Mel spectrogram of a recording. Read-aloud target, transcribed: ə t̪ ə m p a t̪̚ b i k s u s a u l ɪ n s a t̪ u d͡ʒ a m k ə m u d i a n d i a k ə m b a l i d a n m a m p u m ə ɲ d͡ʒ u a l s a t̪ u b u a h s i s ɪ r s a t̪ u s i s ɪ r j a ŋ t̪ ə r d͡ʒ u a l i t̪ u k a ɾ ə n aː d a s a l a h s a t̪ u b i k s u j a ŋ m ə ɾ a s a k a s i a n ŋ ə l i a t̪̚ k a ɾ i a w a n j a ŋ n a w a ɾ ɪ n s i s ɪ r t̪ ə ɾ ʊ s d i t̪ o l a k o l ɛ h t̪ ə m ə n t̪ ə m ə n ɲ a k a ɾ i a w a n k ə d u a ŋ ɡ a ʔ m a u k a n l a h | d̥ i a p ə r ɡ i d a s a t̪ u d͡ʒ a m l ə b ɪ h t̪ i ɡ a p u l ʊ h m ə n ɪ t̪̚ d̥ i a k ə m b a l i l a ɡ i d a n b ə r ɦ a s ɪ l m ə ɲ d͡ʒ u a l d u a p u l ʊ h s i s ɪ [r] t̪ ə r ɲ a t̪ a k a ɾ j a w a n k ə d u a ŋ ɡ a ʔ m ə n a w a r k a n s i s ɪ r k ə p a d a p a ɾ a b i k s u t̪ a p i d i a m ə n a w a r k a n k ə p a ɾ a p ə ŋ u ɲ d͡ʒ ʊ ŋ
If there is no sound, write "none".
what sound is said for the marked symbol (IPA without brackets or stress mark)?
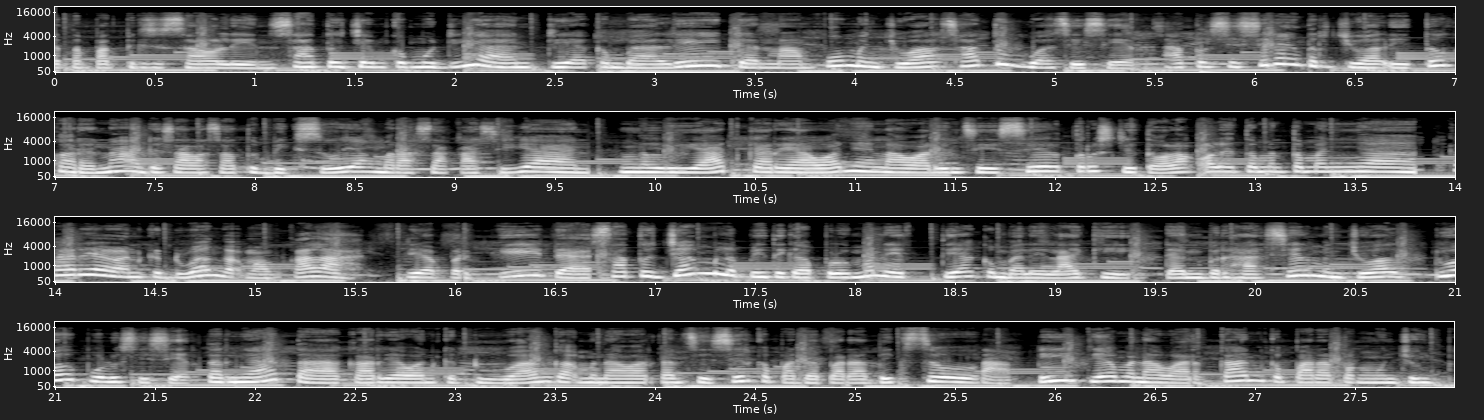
r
